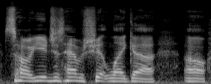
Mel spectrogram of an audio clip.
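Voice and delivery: usual speaking voice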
